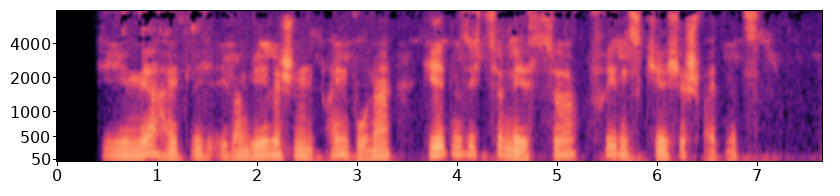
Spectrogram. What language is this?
German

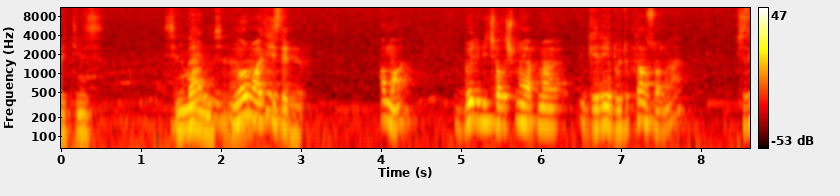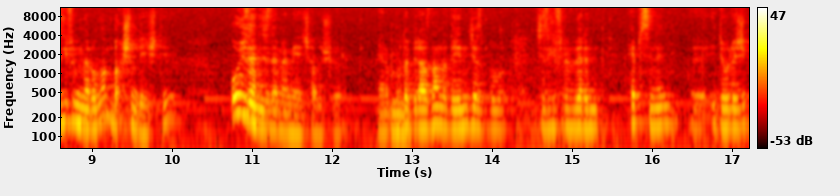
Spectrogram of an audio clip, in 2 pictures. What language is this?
Turkish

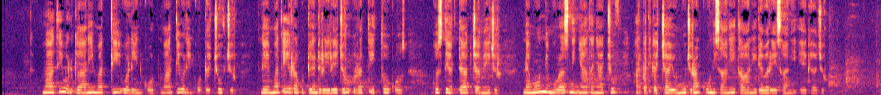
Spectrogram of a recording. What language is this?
Oromo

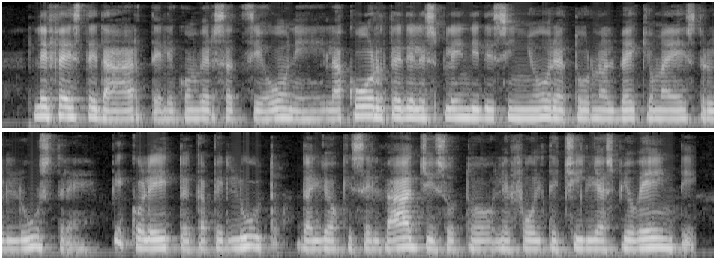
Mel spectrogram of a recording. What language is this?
Italian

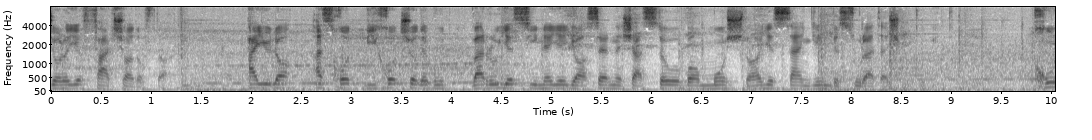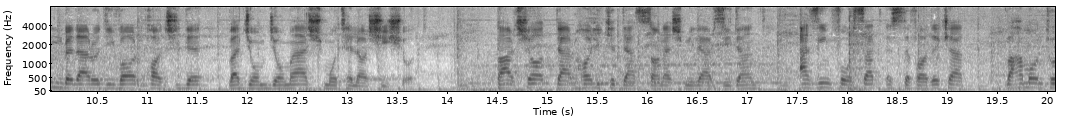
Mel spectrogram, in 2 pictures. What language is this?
Persian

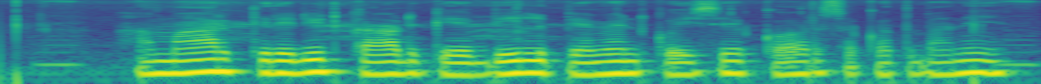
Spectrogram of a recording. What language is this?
Bhojpuri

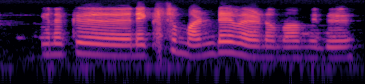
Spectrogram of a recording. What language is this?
Tamil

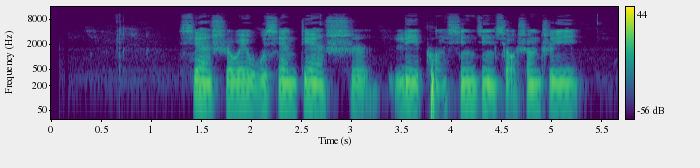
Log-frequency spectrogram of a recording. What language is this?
Chinese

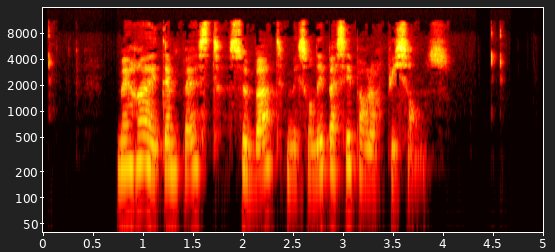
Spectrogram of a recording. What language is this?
French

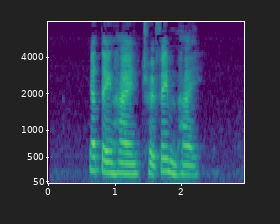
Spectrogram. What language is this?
Cantonese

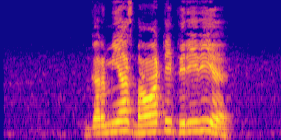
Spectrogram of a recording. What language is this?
Sansi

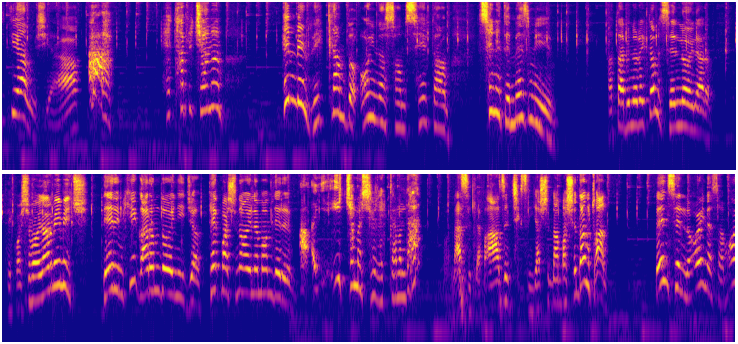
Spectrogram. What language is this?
Turkish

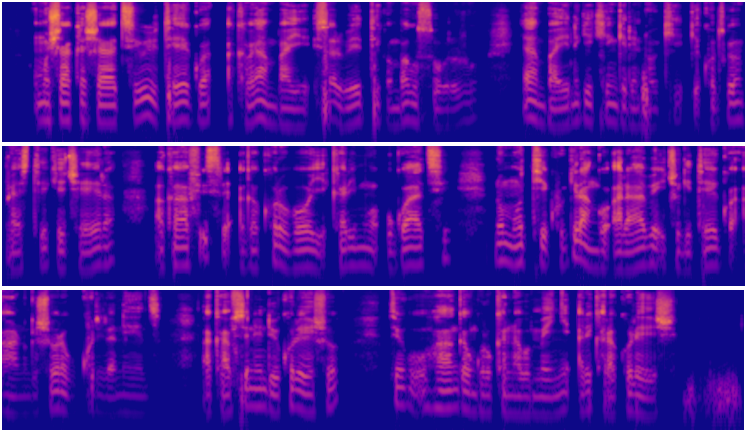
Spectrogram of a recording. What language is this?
Rundi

